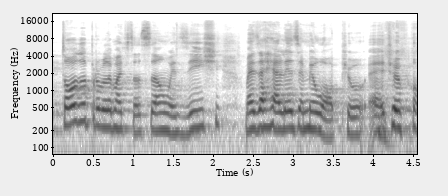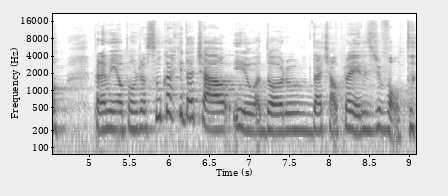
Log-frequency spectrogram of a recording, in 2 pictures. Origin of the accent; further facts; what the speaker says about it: Southeast Brazil, Brazil; Eu sou do Sudeste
